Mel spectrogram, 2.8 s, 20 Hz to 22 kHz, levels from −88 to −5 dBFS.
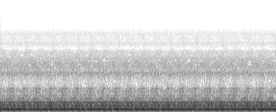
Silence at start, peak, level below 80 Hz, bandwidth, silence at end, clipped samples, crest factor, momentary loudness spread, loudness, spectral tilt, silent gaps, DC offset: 0 s; -16 dBFS; -56 dBFS; 4.7 kHz; 0 s; under 0.1%; 10 dB; 0 LU; -27 LUFS; -10 dB/octave; none; under 0.1%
